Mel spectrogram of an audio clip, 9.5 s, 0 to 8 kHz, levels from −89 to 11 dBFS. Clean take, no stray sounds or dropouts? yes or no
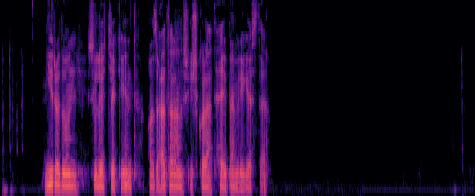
yes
